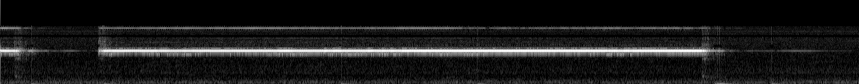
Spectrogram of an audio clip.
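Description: Cruise ship Ventura's general emergency alarm sounding a steady high-pitched electronic tone for the muster drill: a short blast cuts off just after the start, and after a gap of about a second a single long blast follows for about seven and a half seconds. It is the closing long blast of the general emergency signal that calls passengers to their muster stations, sounded here as an exercise.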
